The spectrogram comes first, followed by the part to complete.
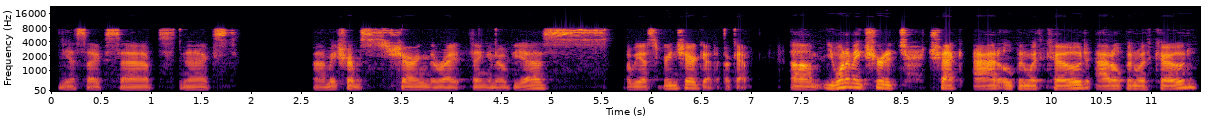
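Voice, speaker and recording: A man's voice: mid-range voice, bright, forceful tone, dull audio. Man with crunchy distorted audio. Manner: chatty, thinks aloud while clicking through steps. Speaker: tutorial creator. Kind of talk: casual screen-recorded software tutorial. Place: abroad, working on a laptop.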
